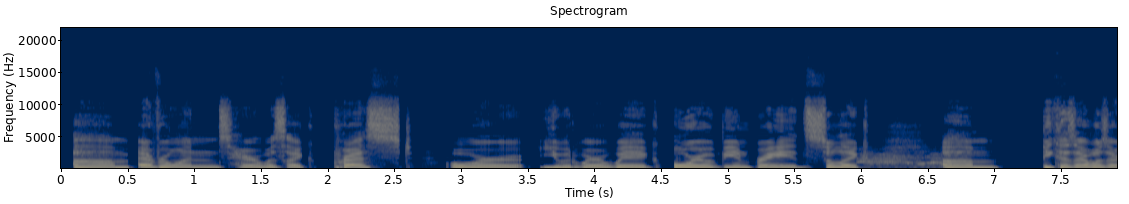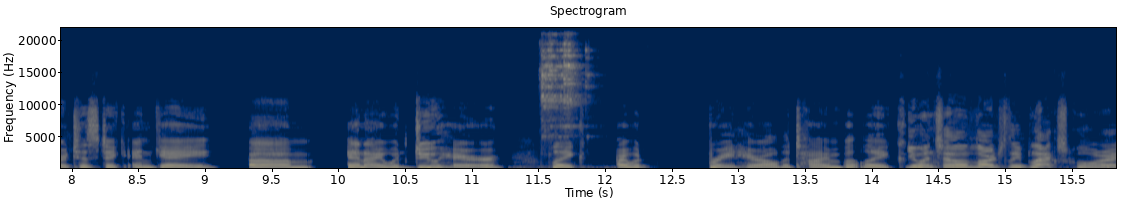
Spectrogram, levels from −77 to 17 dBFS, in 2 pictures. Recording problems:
dog barking; faint; at 6 s; peak 15 dB below the speech
jangling keys; loud; at 11 s; peak 2 dB above the speech
abrupt cut into speech; at the end

